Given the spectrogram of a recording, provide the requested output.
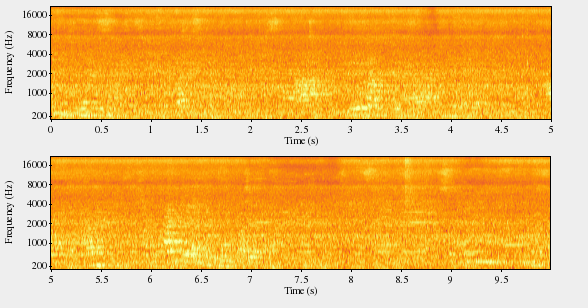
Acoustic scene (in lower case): crowded indoor space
